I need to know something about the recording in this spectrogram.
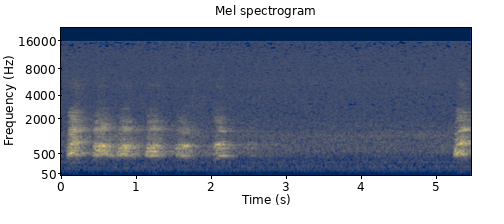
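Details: Night barking from Rex the dog: a rapid string of six sharp barks, a pause of about three seconds, then another bark begins.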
